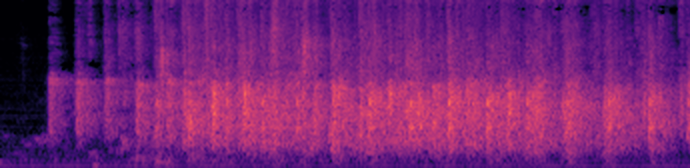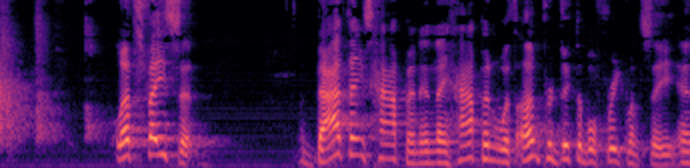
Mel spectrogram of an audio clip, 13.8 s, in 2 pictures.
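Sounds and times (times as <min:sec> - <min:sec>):
people clapping hands: 0:00.4 - 0:07.9
speech: 0:08.1 - 0:09.0, 0:10.1 - 0:13.7.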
